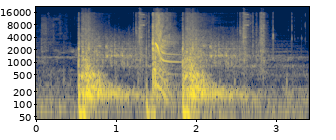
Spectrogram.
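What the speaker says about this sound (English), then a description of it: "if you fire a shotgun in an enclosed environment like this, God, it would be deafening" Shotgun blasts in the Doom 3 Phobos mod video game, fired in an enclosed space: two loud, booming shots about a second apart, each with a long reverberant tail, followed by a mechanical pump or reload clack between them.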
